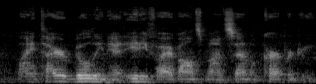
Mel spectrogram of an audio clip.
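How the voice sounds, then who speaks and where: Against noticeable background noise, a man talks at a moderate pace in an American accent. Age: 60s. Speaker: self-styled legal and grammar theorist. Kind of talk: interview storytelling. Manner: halting with many fillers.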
